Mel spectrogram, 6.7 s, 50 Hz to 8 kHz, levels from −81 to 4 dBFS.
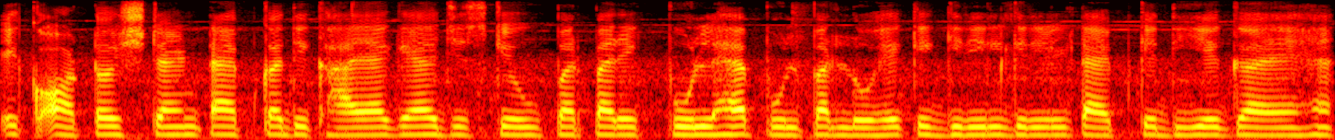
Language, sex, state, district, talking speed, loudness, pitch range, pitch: Hindi, female, Bihar, Patna, 225 wpm, -18 LUFS, 165-175 Hz, 170 Hz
